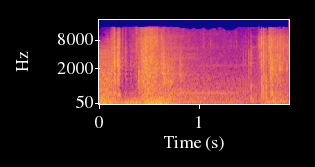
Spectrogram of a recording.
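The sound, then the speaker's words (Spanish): The brittle chocolate shell of a new Magnum ice cream tub (Praliné or Frambuesa) cracks and crunches, a few sharp snapping bursts separated by brief pauses, with no voices present. “Cuidadosamente creadas para romperse. Nuevas tarrinas Magnum Praliné y Magnum Frambuesa.”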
